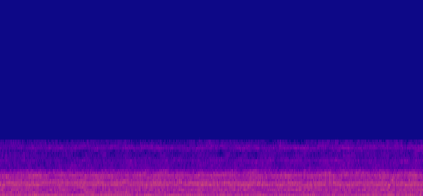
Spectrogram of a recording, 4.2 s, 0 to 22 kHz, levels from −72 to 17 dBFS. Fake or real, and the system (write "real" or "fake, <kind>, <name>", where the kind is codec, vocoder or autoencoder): fake, codec, HILCodec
